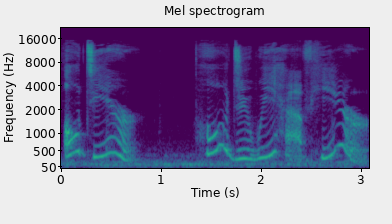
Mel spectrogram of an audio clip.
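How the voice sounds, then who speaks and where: Over clear background noise, a woman does a put-on character voice, squeaky and extremely high-pitched, with very wide pitch swings. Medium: read story. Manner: prim, genteel.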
